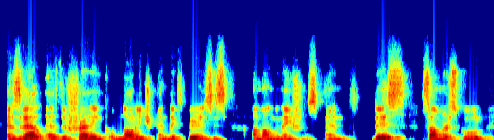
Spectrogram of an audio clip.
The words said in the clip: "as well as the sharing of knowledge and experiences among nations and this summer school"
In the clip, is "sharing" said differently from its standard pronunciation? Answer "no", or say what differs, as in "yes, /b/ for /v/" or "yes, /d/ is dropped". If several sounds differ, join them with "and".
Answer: yes, /l/ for /ɹ/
